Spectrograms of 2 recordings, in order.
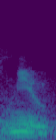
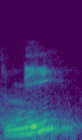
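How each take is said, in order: First: The vowel sounds like oo. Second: The vowel sounds like ee. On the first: This is how scientists say it. "every single online place I can find pronounces it as mu" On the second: This is how it is said in Greek. "in Greek it's actually pronounced me"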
